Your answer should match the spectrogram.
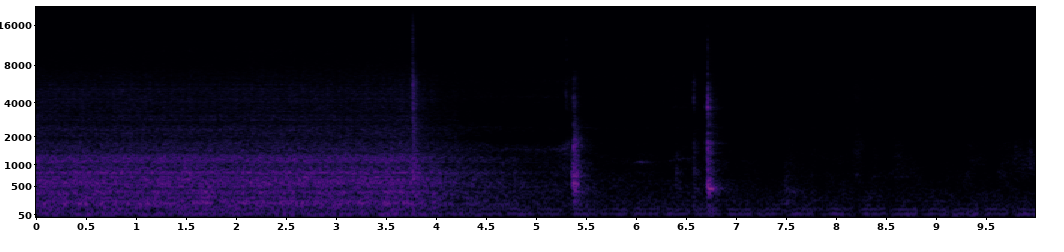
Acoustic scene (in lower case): kitchen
